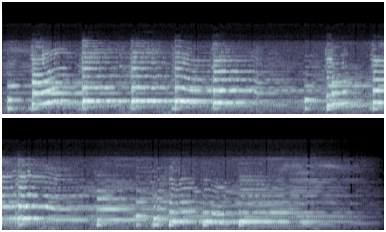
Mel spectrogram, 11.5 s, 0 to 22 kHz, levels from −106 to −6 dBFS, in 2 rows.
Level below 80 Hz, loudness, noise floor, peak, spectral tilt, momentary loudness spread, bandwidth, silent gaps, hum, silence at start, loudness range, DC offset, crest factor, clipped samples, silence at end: -66 dBFS; -25 LUFS; -56 dBFS; -8 dBFS; -7 dB/octave; 15 LU; 5.6 kHz; none; none; 0.05 s; 6 LU; under 0.1%; 16 dB; under 0.1%; 0.6 s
